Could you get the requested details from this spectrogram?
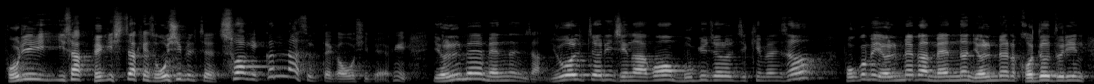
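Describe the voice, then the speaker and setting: Animated Korean pastor preaching. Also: male voice, sits high, fairly quick, hardly any pauses. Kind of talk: sermon.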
